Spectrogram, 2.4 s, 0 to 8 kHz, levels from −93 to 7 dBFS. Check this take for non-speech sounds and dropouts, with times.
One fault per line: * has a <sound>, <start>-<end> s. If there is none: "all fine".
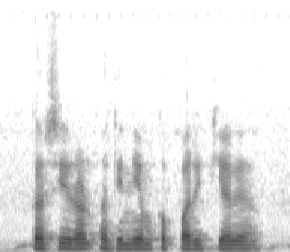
all fine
